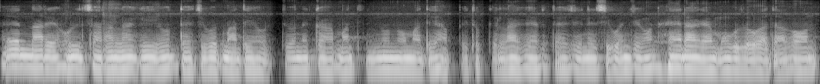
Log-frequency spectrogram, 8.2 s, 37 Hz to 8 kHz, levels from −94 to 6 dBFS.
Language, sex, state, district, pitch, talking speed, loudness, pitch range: Chakma, male, Tripura, Unakoti, 100 Hz, 175 wpm, -17 LUFS, 95-105 Hz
